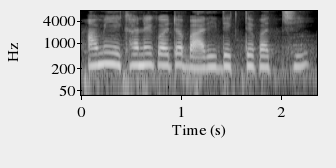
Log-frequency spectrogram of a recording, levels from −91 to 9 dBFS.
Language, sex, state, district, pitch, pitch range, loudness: Bengali, female, West Bengal, Alipurduar, 240 Hz, 230-255 Hz, -17 LUFS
